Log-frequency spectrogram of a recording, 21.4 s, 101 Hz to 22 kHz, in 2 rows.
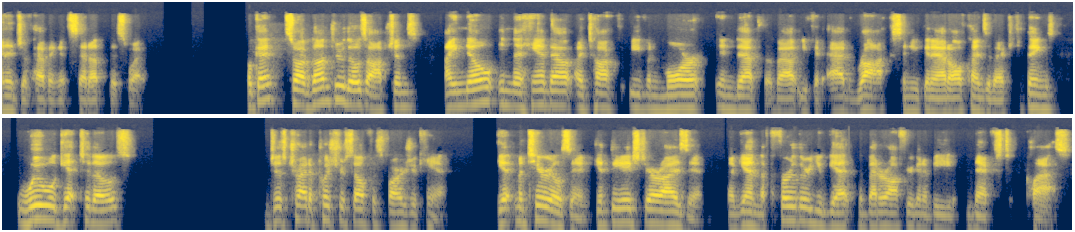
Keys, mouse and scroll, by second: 5.9 click, 8.0 click, 8.9-9.2 scroll, 10.2 scroll, 10.4 middle click, 10.4 middle click, 15.8 middle click, 17.1 middle click, 18.2 middle click, 18.4 middle click, 18.7 middle click, 19.0 middle click.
